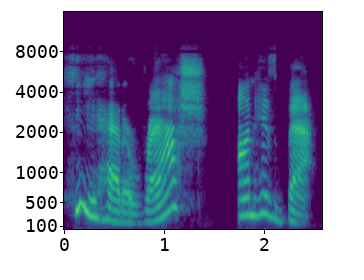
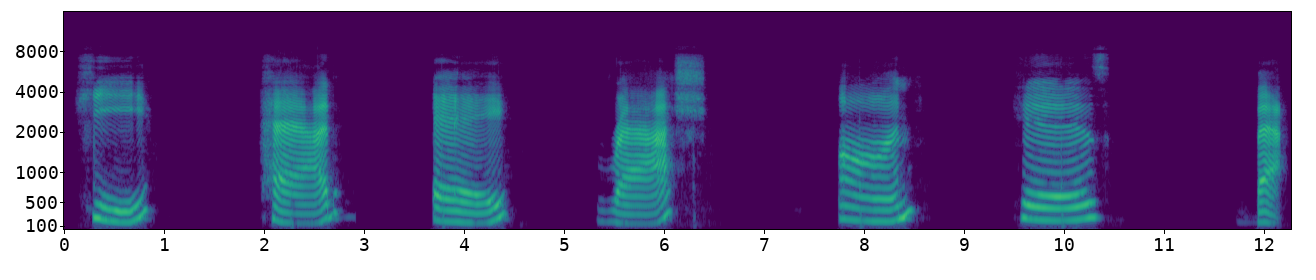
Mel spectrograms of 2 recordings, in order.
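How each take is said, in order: First: It is said at normal speed. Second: It is said slowly.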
